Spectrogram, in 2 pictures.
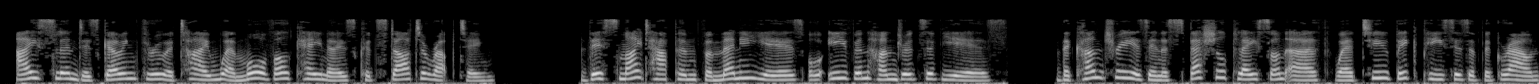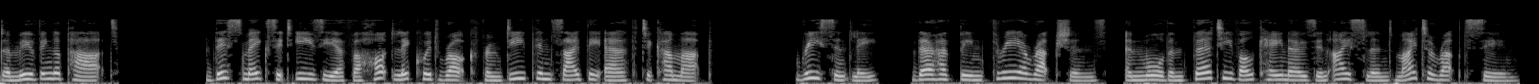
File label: English Lower Intermediate SLOW Reading; Icelands Volcanoes Waking Up A Big Mystery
